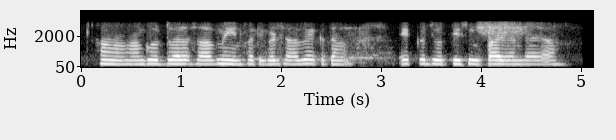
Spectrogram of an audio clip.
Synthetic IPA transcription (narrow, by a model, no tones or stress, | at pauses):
hãːɡʊɾd̪waːɾaːsaːbmiːnpʰət̪iːkəɽsaːbɪkt̪ãːɪkd͡ʒoːt̪iːsuːpaːd͡ʒãːnd̪aːjaː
